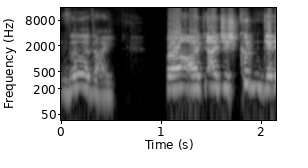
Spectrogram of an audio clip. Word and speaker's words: verde: I kept pronouncing green verd, which is how the French pronounce it, where it's not. The Spanish actually pronounce it verde.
